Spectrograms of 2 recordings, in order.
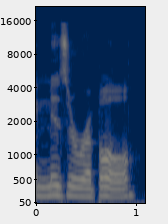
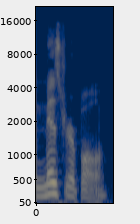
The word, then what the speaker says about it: miserable: was also weird, because you really don't say miserable the way that it's spelled. You don't say miserable, you say miserable.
